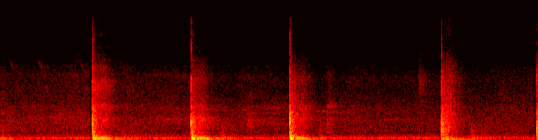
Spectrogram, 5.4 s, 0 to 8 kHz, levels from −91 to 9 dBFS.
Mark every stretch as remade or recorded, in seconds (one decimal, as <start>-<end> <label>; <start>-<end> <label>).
0.0-2.8 remade; 2.8-3.3 recorded; 3.3-4.5 remade; 4.5-5.4 recorded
